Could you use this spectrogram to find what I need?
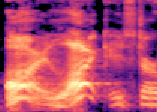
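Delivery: slow, rough wolf voice. Acted. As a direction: growl it like a friendly wolf. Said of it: "wolf voice".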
